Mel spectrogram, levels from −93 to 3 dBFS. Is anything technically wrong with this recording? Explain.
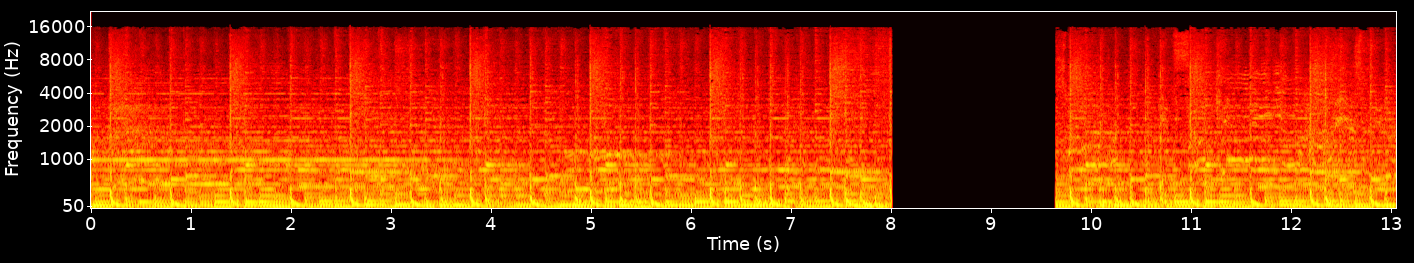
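Yes. At 8.01 s the audio drops out to silence and returns at 9.64 s, about 1.6 s lost. The gap is silent with no room tone. The input was likely lost while recording continued, so the recorder wrote silence until it came back.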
